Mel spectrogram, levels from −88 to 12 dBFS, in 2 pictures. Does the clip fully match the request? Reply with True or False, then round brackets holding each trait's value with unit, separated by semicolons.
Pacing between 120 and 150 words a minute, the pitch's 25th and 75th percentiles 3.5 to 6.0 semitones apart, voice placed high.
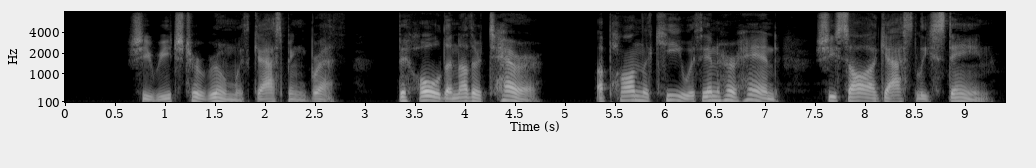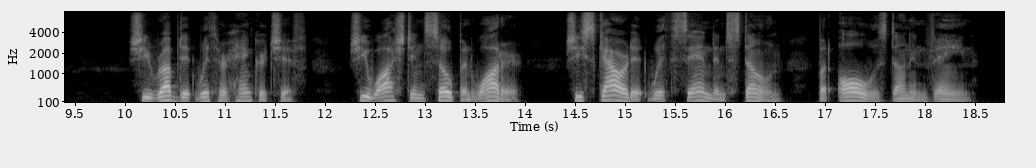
False (145 wpm; 5.4 semitones; 120 Hz)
